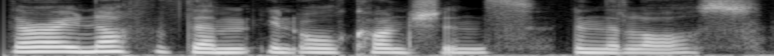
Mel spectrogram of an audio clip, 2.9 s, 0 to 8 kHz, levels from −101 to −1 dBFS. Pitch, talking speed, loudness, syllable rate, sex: 220 Hz, 225 wpm, -17 LUFS, 5.9 syllables/s, female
